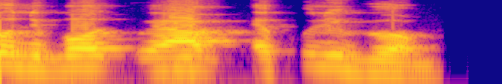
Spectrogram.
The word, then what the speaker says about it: equilibrium: So, the stress pattern or the formula for stressing this guy is to stress the second to the last syllable again. Okay? So, for this particular word, equilibrium, we're still going to stress the what now?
